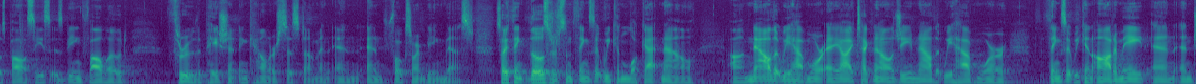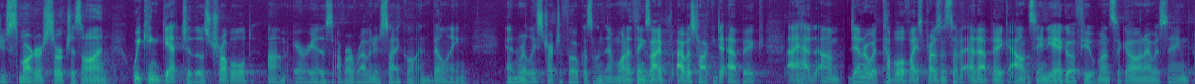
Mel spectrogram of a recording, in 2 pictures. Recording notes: Live from HFMA's Annual Conference.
